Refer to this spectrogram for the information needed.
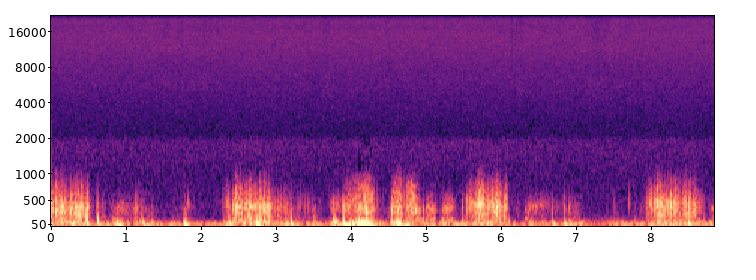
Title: Bilateral Bibasal Fine End Inspiratory Crackles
